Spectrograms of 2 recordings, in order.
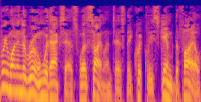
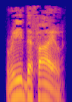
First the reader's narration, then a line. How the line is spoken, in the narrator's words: Rael suggested dryly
